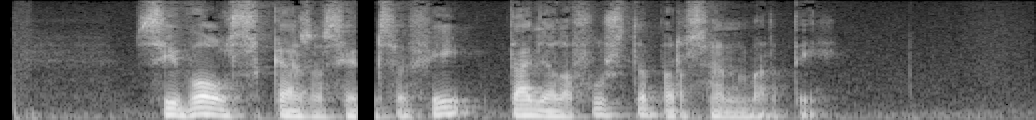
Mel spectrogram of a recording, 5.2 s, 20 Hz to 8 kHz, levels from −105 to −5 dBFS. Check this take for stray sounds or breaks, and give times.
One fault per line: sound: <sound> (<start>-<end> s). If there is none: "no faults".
sound: dropout (1.8-1.9 s)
